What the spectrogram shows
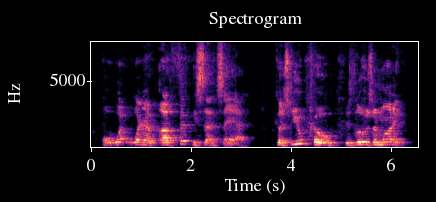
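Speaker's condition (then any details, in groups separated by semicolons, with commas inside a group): Cerebral palsy; speech may sound drunk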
